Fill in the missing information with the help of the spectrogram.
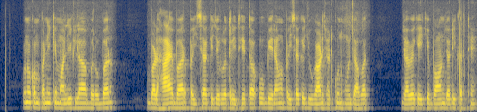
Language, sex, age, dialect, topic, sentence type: Chhattisgarhi, male, 18-24, Western/Budati/Khatahi, banking, statement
